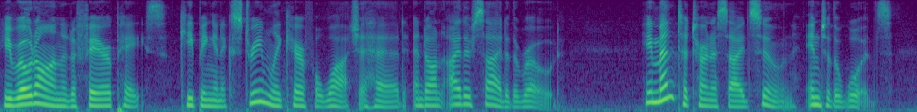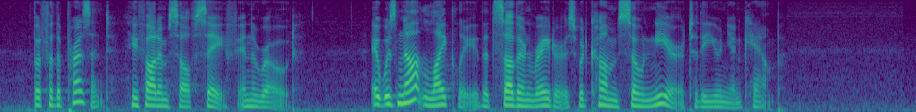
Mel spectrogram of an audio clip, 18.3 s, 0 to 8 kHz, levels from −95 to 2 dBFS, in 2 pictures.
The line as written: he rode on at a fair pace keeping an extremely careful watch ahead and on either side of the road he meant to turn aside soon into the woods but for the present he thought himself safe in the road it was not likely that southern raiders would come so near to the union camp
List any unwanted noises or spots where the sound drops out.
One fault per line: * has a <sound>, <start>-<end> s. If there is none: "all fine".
all fine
